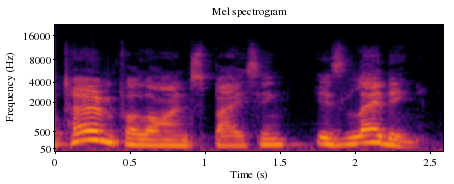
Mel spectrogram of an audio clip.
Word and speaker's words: leading: The traditional term for line spacing is leading, rhymes with bedding, so named because traditional print shops put strips of lead between lines of type to increase vertical space.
